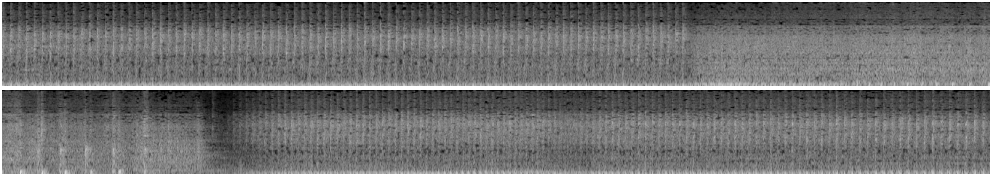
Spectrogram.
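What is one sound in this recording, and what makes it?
A large band saw hums steadily as it cuts through wood.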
